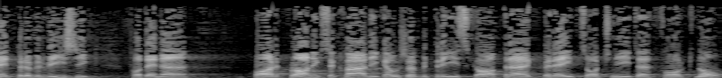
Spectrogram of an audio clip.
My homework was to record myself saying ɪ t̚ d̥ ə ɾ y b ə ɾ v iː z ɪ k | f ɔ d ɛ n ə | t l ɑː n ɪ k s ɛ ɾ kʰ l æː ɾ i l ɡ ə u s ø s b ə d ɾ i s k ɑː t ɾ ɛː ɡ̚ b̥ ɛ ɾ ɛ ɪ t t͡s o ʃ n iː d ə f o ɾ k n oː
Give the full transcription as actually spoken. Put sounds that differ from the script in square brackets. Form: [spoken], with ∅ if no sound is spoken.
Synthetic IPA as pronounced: ɪ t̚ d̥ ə ɾ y b ə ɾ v iː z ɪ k | f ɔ d ɛ n ə | [p] l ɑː n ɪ k s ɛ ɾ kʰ l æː ɾ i [∅] ɡ ə u s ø [∅] b ə d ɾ [iː] s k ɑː t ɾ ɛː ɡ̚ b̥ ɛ ɾ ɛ ɪ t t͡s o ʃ n iː d ə f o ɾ k n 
